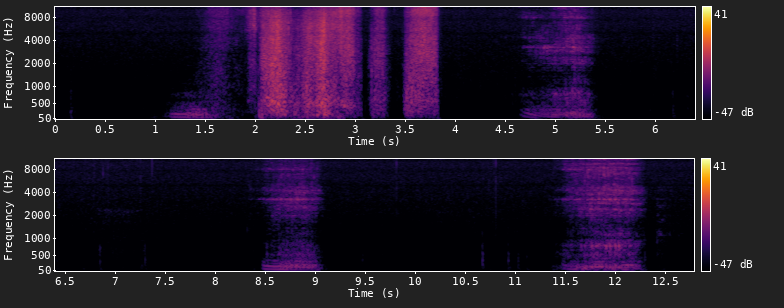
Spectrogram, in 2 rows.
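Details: Loud, rough rattling snores on breathing in with irregular pauses; an adult man's (father's) sleep snoring, recorded in 2019.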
